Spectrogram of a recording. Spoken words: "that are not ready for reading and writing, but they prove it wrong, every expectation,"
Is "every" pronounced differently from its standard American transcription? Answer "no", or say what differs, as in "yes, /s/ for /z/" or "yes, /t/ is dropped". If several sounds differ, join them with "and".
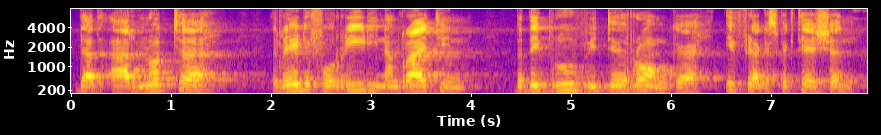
yes, /f/ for /v/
